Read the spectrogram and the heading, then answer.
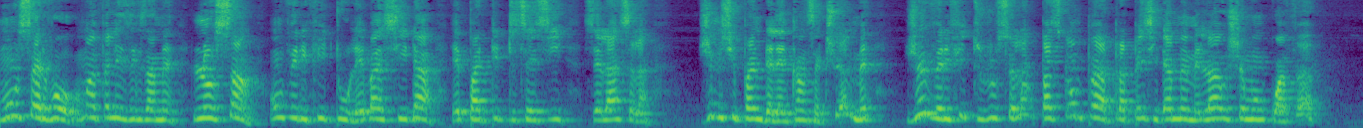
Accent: Gabon; chez moi au Gabon

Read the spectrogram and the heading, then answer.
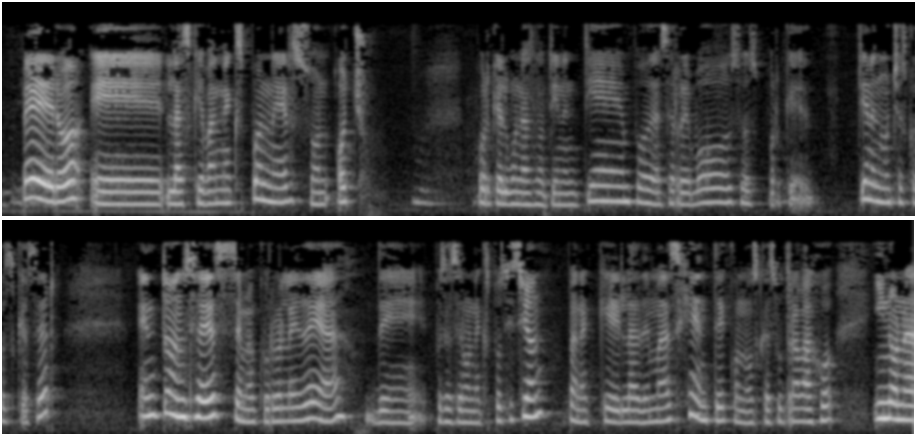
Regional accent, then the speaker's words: Mexico; somos pocos los mexicanos que hacemos cosas para ayudar a otros mexicanos

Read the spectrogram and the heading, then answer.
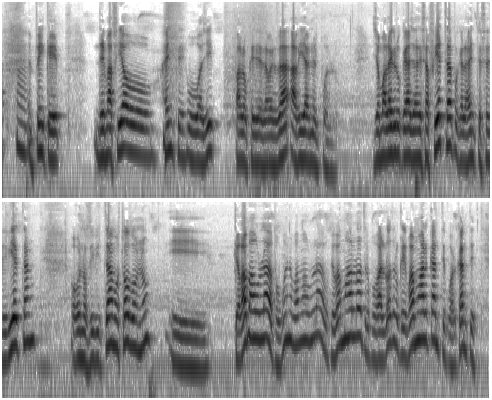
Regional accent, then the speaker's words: Seville, Andalusia, Spain; Yo trabajo en Sevilla, pues mira, ahora mismo estoy en Sevilla, soy de Sevilla, ¿no?

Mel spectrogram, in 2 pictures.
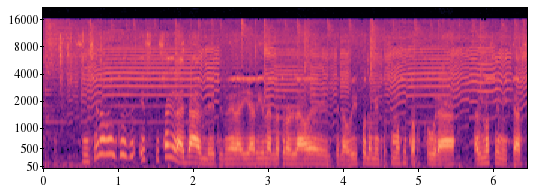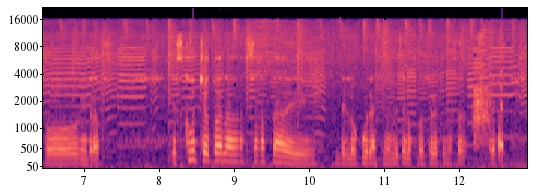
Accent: Lima, Peru; Sí, soy de Lima.

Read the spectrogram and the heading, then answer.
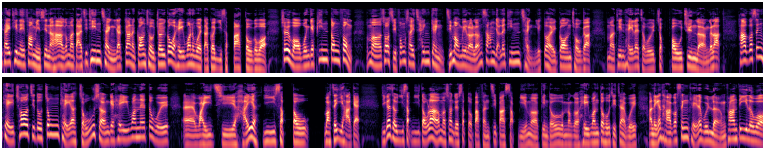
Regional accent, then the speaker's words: Hong Kong; 呢啲外國人咧都好中意去到睇，我哋香港人都好中意睇。

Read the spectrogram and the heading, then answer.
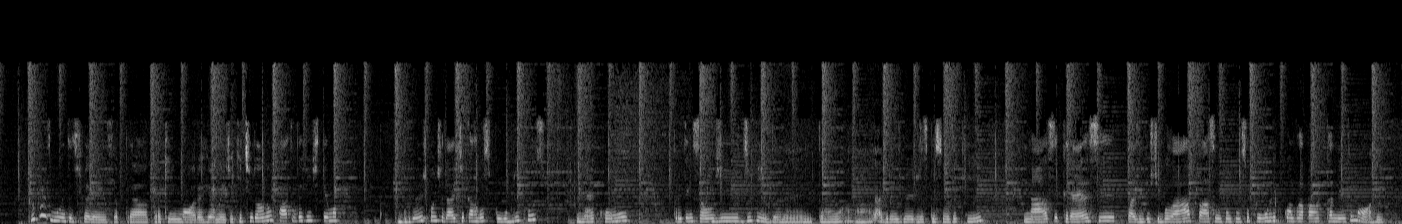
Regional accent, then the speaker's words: Brasília, Federal District, Brazil; born there; Eu primeiro que nasci em Brasília.

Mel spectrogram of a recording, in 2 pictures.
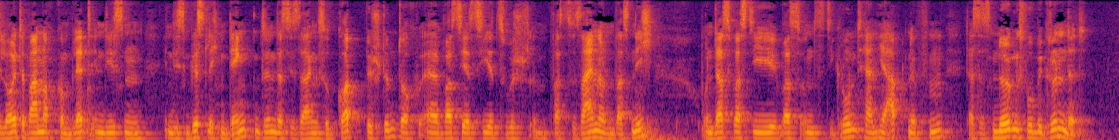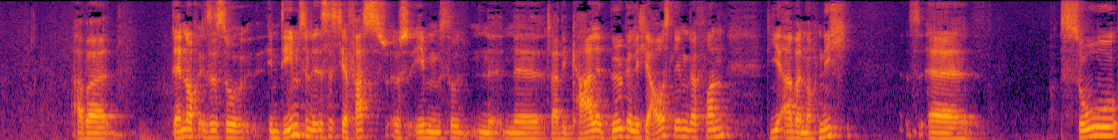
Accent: Ansbach, Bavaria, Germany; in der Region, wo ich herkomme, in Ansbach

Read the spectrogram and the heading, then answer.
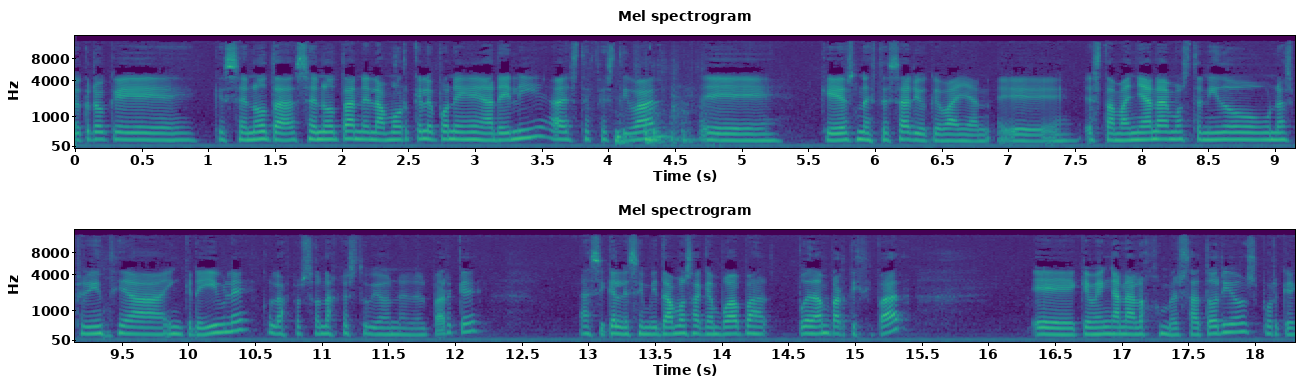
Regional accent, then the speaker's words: Alicante, Valencian Community, Spain; now in Chile; Soy de Alicante, pero también soy hija adoptiva ahora mismo de Chile. Vengo de allá también.

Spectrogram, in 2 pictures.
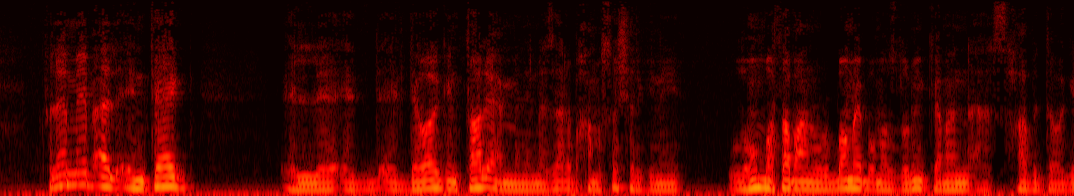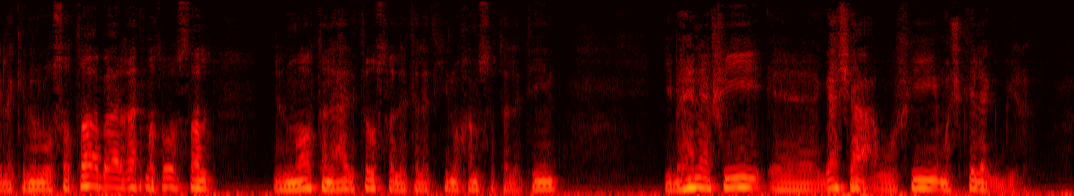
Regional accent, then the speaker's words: Egypt; إحنا كمصريين ضحك علينا فترة من الفترات

